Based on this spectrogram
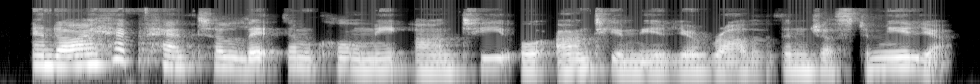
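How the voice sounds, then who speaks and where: A woman's medium-pitched voice with an Australian accent, moderate pace and ordinary pitch variation against a quiet background. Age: 60s. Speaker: pastor. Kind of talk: sermon.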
